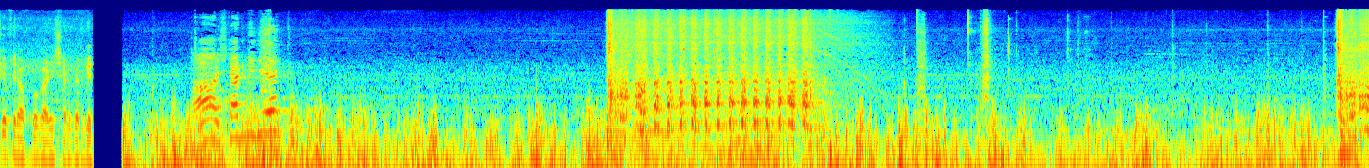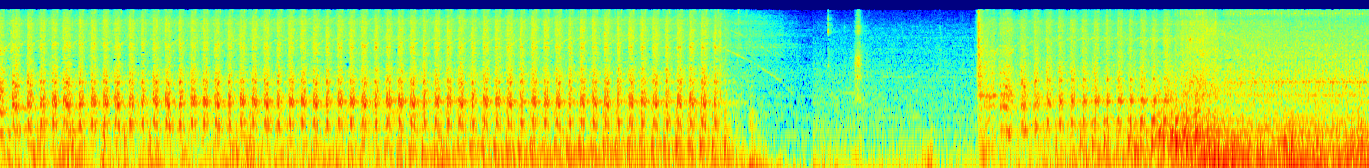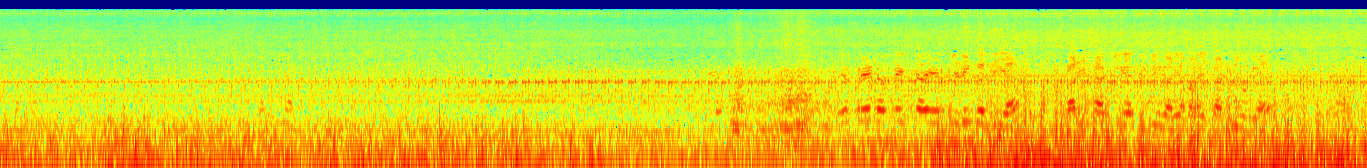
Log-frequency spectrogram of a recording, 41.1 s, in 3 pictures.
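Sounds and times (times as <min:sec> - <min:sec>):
starter cranking diesel engine: 0:06.0 - 0:09.0, 0:13.3 - 0:21.7, 0:23.4 - 0:41.0
engine starting to catch: 0:06.1 - 0:08.8, 0:13.4 - 0:21.6, 0:23.4 - 0:40.2.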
